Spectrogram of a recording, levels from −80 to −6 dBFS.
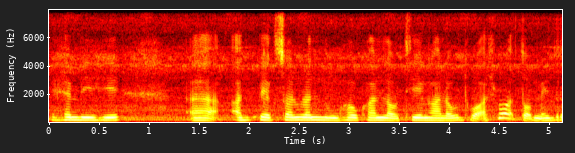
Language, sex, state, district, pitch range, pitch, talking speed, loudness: Mizo, female, Mizoram, Aizawl, 165-180 Hz, 175 Hz, 210 wpm, -15 LUFS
